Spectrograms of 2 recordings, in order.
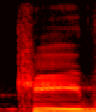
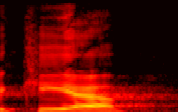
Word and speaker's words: Kyiv: I was in Kyiv, or you may say Kiev. One is the pronunciation of Russian, and the other one is in Ukrainian.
